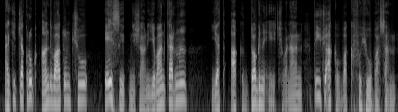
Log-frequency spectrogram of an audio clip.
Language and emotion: Kashmiri, neutral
